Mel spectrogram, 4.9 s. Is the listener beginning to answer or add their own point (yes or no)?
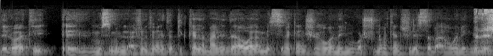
no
